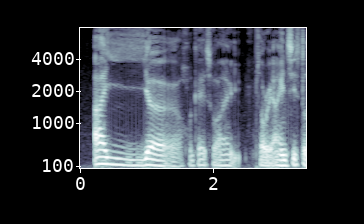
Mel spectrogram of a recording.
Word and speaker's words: ailleurs: Look, final S not pronounced, and then you've got this y sound. Ailleurs. Okay, so I insist a little bit too much maybe, but still, let's read it normally now. Ailleurs, ailleurs.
